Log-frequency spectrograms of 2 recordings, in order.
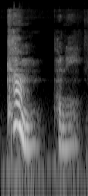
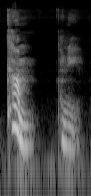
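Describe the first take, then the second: No difference in how they are said.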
